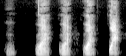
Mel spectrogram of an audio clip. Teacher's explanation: 의아를 동시에 내면 야가 되는. 의아 하다가 동시에 붙여버리면 빨리 붙여버리면 야가 돼요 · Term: 복합 모음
